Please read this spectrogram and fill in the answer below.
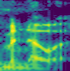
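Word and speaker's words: Manoah: murdered by that time you pronounce it right it is manoa the other one is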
